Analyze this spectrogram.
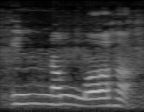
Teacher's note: اللہ پر پڑھا جائے گا اس لیے کہ اللہ سے پہلے لفظ نون کے اوپر زبر ہے تو اللہ کو پر کر کے پڑھیں گے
